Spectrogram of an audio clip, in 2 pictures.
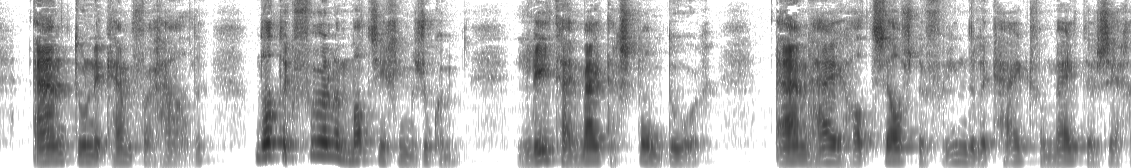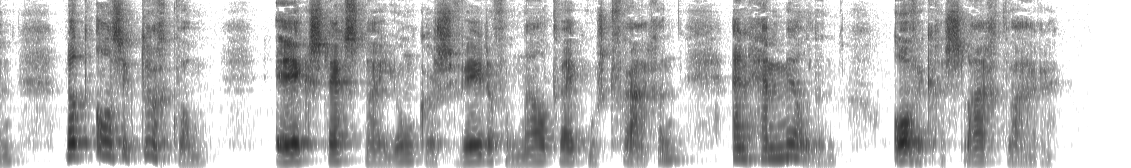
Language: Dutch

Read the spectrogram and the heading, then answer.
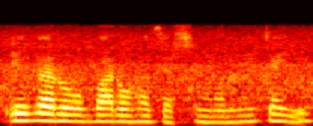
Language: Bodo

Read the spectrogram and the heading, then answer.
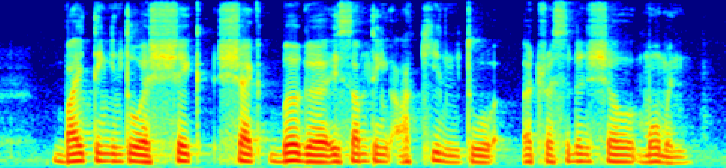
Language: English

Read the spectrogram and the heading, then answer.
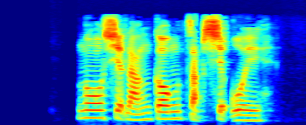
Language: Min Nan Chinese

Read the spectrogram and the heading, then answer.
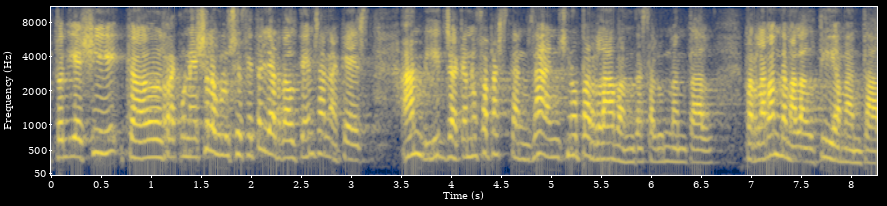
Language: Catalan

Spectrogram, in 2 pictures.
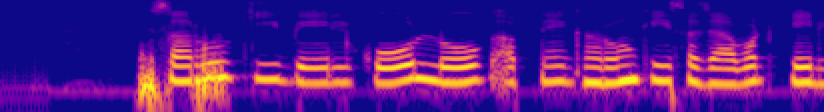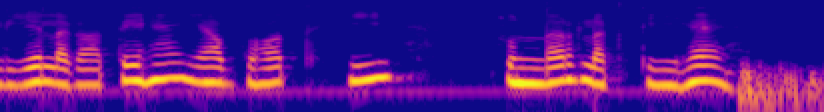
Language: Hindi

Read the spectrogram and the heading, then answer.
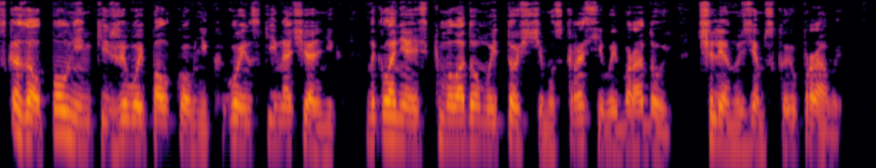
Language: Russian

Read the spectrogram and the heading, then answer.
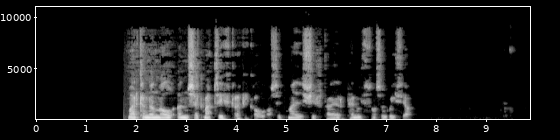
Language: Welsh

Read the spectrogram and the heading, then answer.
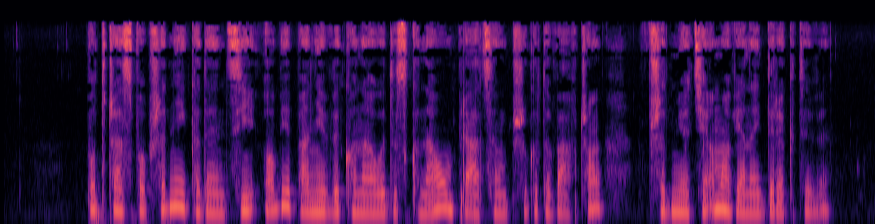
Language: Polish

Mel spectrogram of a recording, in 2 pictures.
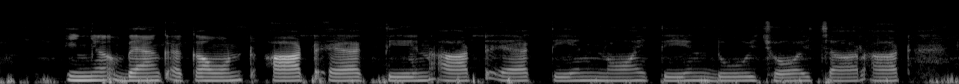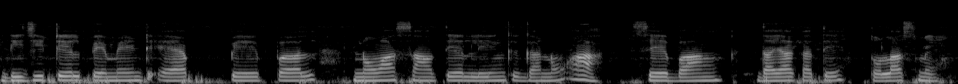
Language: Santali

